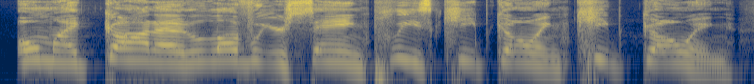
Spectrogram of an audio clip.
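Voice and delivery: high, eager, fawning praise; gushing fan. Retold or imitated. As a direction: gush like a starstruck disciple. Trismegistus gushing at Pomander.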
